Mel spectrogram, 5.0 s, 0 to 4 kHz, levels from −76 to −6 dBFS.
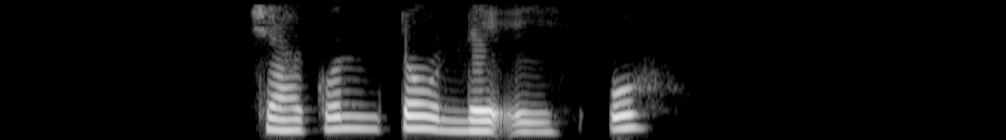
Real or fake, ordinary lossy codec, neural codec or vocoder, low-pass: real; MP3, 32 kbps; none; 3.6 kHz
